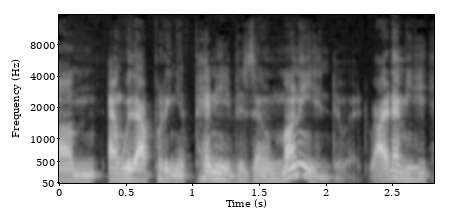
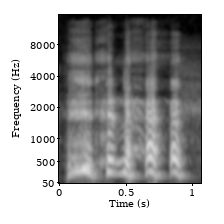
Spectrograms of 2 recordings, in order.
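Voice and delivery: short real laugh, high; 5 dB louder than usual. Real, not acted. After telling Alex's betrayal line, high real laugh. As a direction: burst out laughing.

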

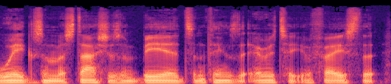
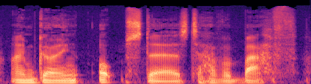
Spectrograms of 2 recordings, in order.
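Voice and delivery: slow, broad Manchester accent; northern English accent; slower than usual. Shown as a demonstration. Actor showing his original regional speech, northern Manchester accent. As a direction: say upstairs and bath with short northern vowels. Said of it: "how I would have said it in my original accent".

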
